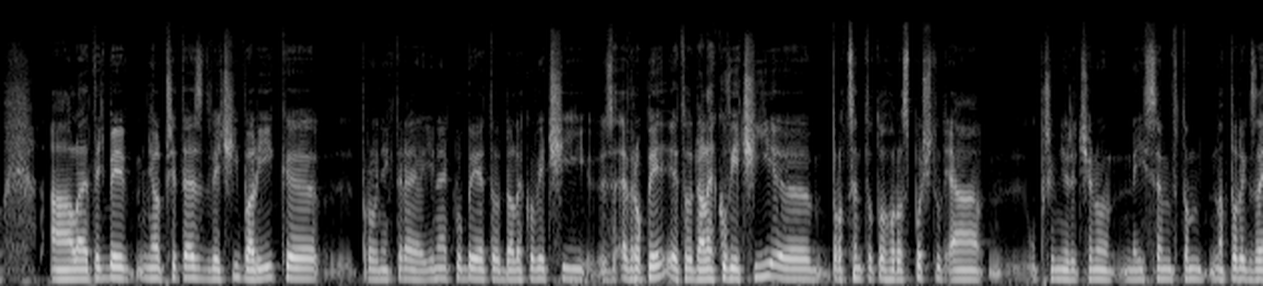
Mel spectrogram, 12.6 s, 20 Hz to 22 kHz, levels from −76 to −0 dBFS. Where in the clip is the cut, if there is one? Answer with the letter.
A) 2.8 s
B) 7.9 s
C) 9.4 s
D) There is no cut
C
